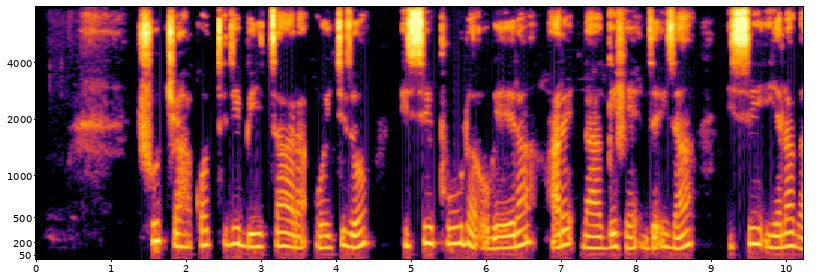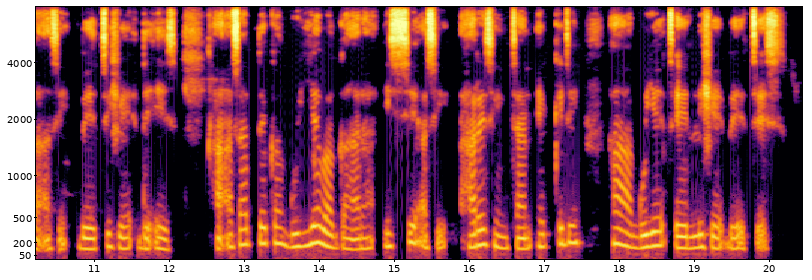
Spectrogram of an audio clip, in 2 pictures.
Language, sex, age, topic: Gamo, male, 25-35, agriculture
